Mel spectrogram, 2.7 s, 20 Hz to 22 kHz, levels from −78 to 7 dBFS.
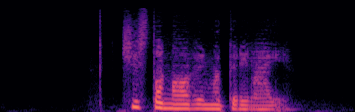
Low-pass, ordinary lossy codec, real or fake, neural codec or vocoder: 19.8 kHz; MP3, 64 kbps; fake; codec, 44.1 kHz, 0.9 kbps, DAC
